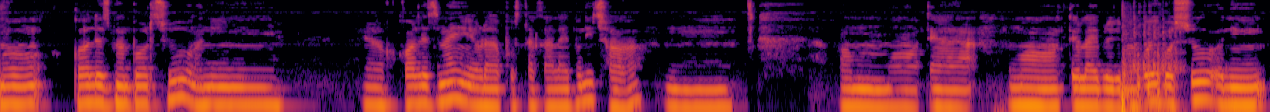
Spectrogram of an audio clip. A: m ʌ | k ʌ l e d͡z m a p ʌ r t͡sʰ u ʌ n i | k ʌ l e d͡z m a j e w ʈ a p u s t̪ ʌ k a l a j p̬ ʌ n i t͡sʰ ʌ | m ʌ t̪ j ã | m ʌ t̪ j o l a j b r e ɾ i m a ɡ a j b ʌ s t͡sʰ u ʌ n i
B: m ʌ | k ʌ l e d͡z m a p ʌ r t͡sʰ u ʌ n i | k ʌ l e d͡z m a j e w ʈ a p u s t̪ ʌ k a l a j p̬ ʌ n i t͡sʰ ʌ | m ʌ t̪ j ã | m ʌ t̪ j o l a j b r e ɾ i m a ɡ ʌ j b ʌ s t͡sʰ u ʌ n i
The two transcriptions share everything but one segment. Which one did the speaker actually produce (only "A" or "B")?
B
